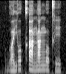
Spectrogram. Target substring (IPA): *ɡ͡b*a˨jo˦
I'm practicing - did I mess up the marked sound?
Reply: yes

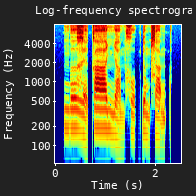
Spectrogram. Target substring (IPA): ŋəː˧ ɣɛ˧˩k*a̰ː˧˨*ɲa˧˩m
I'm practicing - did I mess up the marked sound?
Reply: yes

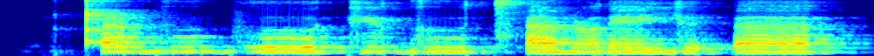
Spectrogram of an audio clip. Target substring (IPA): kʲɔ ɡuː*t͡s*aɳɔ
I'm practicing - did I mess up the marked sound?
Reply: yes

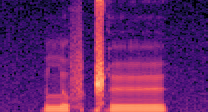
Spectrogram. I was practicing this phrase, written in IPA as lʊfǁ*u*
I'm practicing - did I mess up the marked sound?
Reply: yes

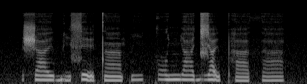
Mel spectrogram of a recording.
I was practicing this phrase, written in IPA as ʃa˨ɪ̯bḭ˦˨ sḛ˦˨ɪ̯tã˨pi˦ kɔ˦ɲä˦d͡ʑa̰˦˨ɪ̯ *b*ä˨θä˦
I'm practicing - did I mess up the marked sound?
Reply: yes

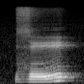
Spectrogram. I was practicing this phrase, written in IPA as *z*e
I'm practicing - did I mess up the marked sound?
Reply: no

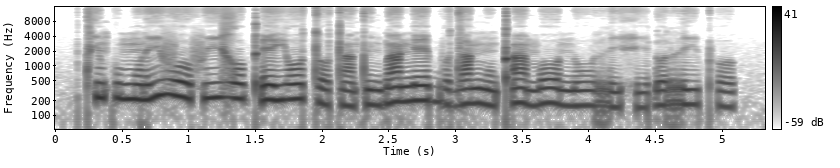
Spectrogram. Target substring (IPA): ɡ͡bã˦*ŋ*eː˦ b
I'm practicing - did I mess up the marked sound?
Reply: no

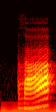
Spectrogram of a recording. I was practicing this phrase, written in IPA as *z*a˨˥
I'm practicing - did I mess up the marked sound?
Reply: yes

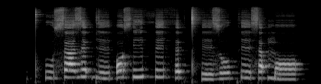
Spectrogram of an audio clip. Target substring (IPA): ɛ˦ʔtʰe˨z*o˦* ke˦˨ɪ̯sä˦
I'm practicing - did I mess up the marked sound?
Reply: no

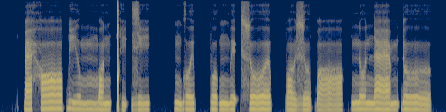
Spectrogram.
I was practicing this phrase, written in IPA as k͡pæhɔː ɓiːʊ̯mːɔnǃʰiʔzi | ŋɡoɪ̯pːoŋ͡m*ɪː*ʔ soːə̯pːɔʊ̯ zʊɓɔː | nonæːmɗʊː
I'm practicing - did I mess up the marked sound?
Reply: no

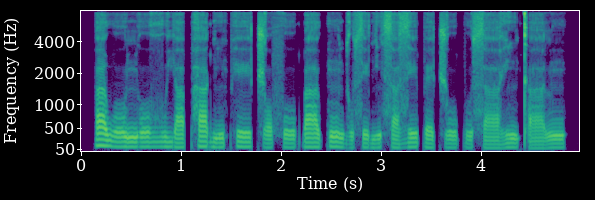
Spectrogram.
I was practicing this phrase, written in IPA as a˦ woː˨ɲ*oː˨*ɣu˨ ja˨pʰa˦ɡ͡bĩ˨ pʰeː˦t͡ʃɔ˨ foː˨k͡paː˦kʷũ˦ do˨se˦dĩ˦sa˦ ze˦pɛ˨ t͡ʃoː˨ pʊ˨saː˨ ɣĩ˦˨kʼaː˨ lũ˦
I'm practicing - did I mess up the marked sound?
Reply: no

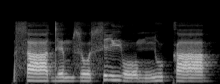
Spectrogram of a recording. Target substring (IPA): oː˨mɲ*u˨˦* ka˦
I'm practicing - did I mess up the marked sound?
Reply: yes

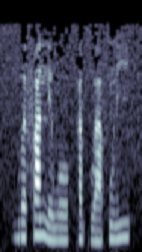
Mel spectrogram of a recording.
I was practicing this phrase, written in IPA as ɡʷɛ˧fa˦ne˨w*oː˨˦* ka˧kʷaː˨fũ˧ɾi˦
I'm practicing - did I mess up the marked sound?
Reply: yes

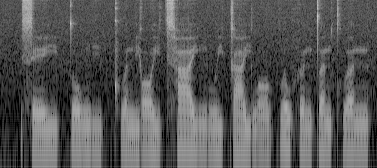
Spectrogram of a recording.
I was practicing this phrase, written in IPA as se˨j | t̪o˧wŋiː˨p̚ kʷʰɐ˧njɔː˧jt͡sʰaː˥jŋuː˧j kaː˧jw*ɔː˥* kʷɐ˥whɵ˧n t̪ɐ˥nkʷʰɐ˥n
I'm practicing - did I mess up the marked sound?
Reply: yes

